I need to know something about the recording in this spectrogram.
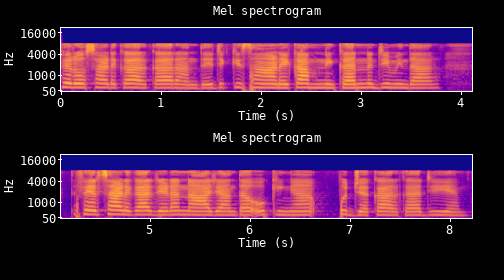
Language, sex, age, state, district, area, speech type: Dogri, female, 18-30, Jammu and Kashmir, Samba, rural, spontaneous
